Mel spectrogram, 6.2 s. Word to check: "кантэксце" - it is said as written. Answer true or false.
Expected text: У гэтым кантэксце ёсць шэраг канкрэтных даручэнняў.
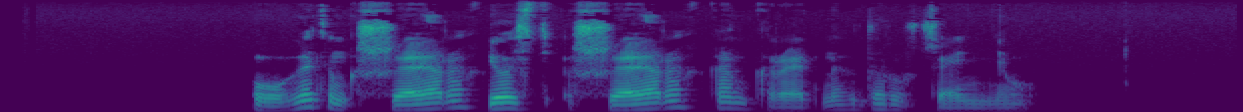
false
